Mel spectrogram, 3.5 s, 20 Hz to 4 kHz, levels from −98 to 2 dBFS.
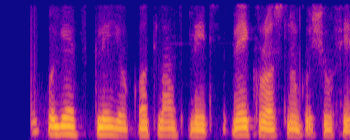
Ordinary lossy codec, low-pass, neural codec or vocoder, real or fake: none; 3.6 kHz; none; real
